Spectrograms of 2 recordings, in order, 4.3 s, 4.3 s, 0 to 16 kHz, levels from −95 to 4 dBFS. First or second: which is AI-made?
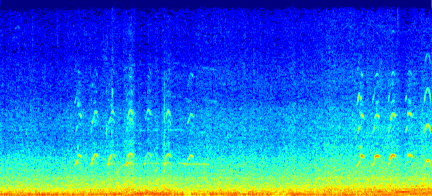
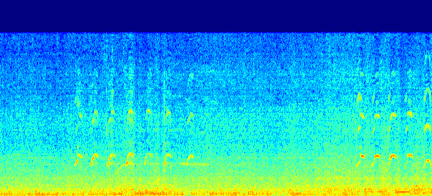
second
